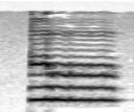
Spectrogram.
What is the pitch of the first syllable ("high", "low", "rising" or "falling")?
high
